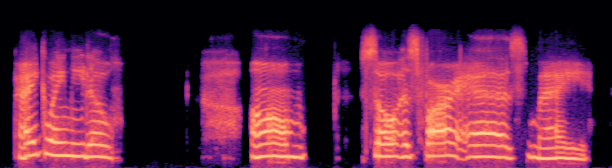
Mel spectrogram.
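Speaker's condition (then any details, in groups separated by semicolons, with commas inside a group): Cerebral palsy; since birth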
